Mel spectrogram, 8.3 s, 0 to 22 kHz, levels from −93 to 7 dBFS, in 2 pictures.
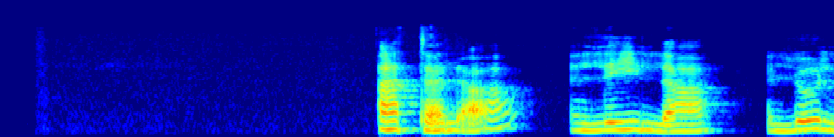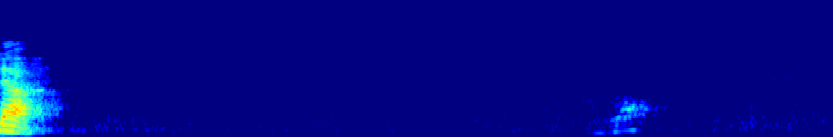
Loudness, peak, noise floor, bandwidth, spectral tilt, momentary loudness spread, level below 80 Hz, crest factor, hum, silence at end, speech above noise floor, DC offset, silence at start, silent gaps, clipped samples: -26 LUFS; -6 dBFS; -85 dBFS; 9.4 kHz; -6 dB/octave; 11 LU; -86 dBFS; 26 dB; none; 4 s; 61 dB; under 0.1%; 1.9 s; none; under 0.1%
